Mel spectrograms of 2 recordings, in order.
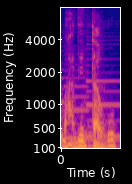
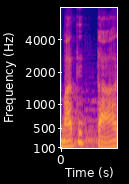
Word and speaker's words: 맛있다: 틀리다라고 생각하는 사람들이 있는데, 원래 표준 발음은 맛있다고, 복수 표준 발음 허용되는 게 맛있다거든요. 그러니까 우리가 이제 흔히 TV에도 보면 가끔 맛있다, 정말 맛있는 걸 이렇게 이제 발음하는 아나운서들이 있는데, 원래 그게 표준 발음이에요. 그래서 둘 다 인정을 해준다라는 거, 복수 표준 발음으로.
